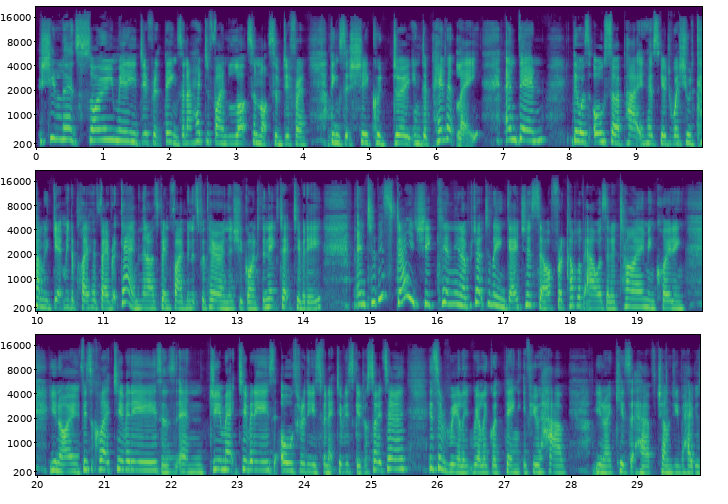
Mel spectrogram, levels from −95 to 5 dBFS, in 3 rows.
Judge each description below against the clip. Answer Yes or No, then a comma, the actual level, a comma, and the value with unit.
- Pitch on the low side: No, high, 220 Hz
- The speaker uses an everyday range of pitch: Yes, average, 4.9 semitones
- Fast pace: Yes, fast, 230 wpm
